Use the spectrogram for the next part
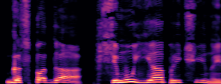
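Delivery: high, slow, emphatic address; earnest appeal. A narrator's reading. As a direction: appeal to the whole company. Mitya earnestly addresses the company again. (взволнованное обращение, протяжно)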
